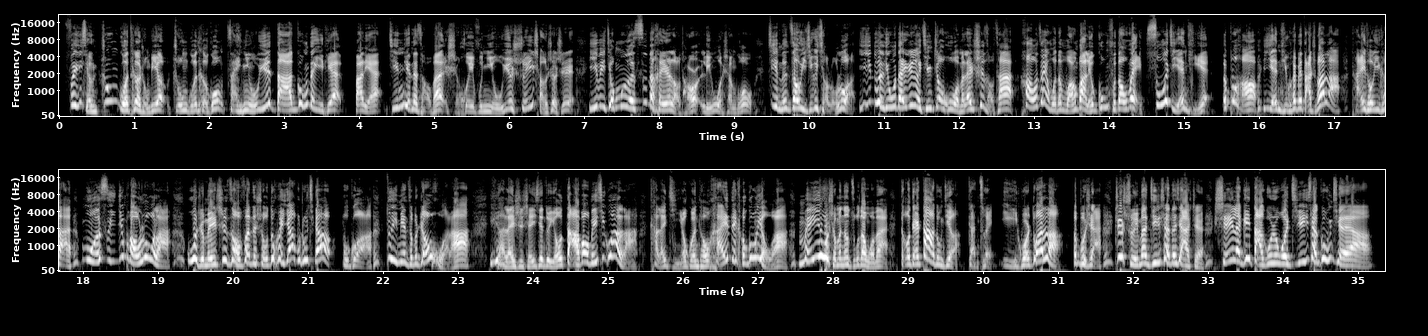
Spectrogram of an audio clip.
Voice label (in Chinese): 神经粗条搞笑男声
